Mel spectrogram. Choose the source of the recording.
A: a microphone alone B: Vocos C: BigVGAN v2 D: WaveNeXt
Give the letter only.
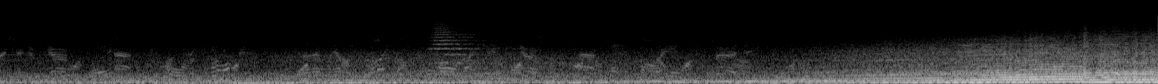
A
